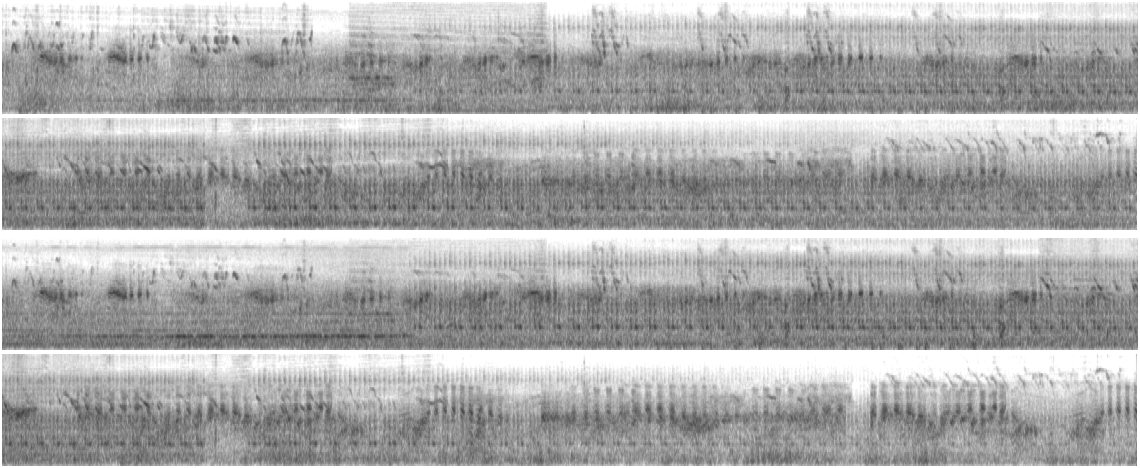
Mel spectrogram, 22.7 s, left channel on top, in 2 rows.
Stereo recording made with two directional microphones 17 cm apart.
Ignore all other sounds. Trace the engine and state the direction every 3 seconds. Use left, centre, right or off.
right, right, right, centre, left, left, left, left.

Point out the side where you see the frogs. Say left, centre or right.
centre.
